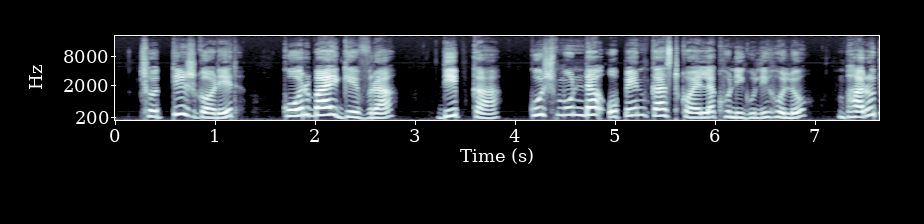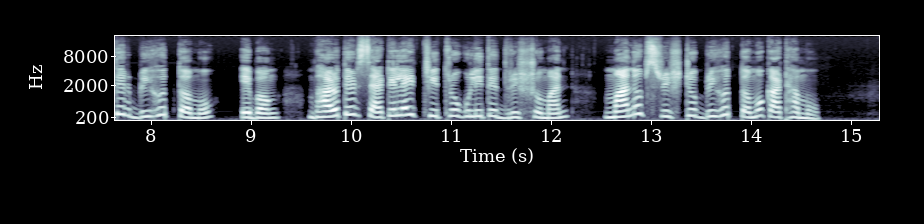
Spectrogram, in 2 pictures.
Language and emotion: Bengali, neutral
